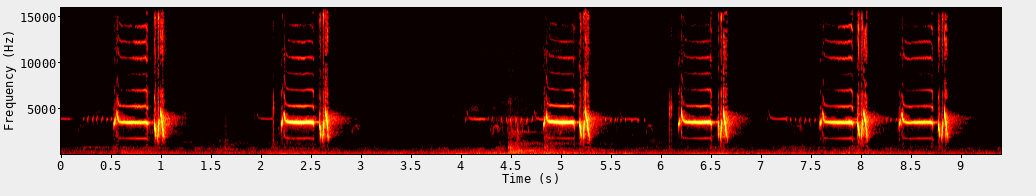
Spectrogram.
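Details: Red-headed prinia sings short high phrases, each a thin whistled note ending in a dry buzzy burst, repeated about every one to two seconds, with a faint low rustle midway.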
